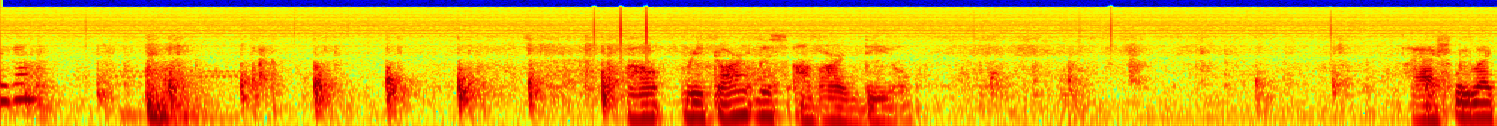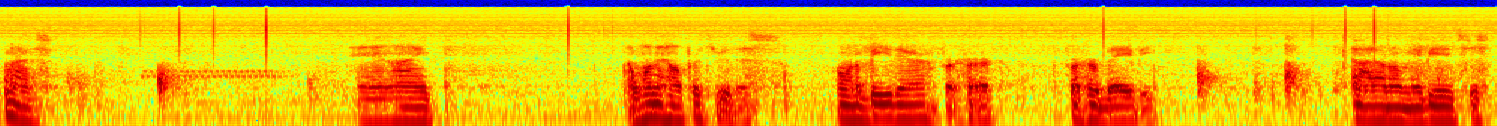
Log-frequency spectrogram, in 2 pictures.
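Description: A young man speaks calmly and earnestly, close by.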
